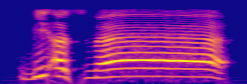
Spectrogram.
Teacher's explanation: مد متصل، واجب المد، أربع أو خمس أو ست حركات لأن الهمزة متأخرة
